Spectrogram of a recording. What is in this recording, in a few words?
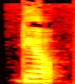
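"ryo", Japanese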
